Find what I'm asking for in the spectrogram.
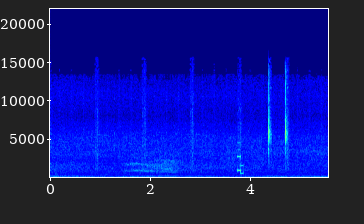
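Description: A phone dials in the GTA V game to order a vehicle. A few brief electronic beeps sound over quiet car and skidding noise from the game.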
